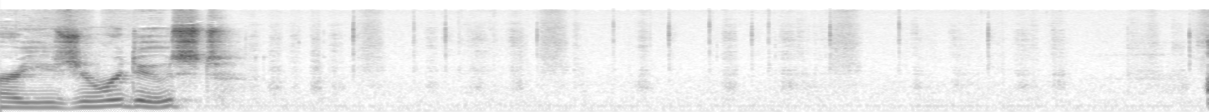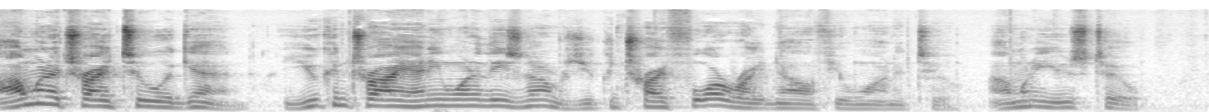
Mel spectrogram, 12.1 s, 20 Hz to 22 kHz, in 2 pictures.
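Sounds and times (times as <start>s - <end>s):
low room hum: 0.0s - 12.0s
pen scratching on paper: 1.2s - 6.1s.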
